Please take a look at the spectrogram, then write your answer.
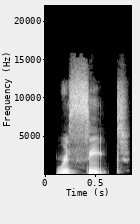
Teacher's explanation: there is a p in the spelling of this word but we do not pronounce it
